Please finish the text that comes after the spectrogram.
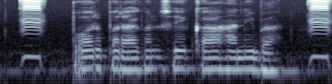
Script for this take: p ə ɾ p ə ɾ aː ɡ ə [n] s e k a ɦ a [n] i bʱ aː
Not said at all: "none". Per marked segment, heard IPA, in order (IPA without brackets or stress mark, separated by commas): n, n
